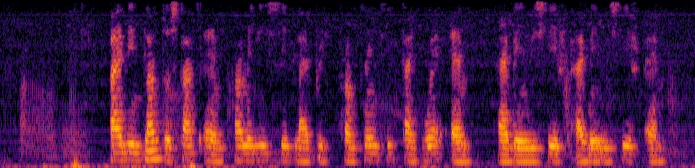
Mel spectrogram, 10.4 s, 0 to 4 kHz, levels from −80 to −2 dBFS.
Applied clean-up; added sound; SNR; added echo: none; Growling; 17 dB; none.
